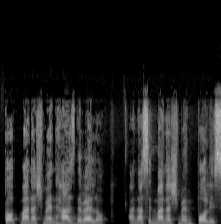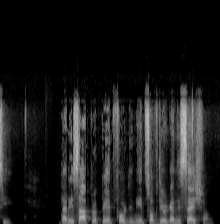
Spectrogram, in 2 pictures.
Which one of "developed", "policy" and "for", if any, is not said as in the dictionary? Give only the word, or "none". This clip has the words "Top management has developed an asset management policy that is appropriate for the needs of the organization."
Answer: none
